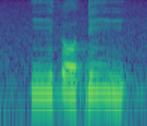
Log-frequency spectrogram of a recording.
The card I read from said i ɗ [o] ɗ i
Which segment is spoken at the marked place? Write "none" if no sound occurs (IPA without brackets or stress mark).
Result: o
